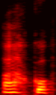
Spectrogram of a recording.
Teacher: cuando pronuncias una S justo antes de una consonante, en general la pronuncias lo que se dice aspirada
